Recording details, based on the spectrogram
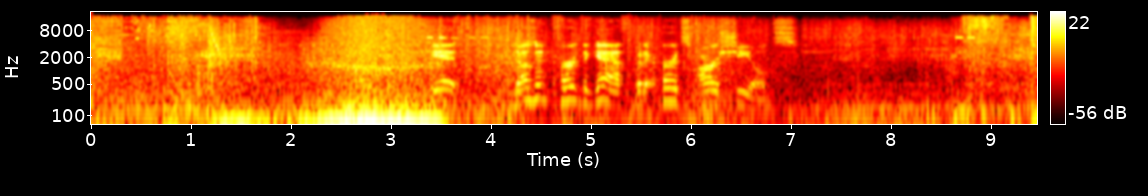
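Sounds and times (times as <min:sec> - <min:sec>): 
deep loud rumble: 0:01.4 - 0:03.7
video game giant wave whooshing past: 0:01.6 - 0:03.6
speech: 0:04.3 - 0:07.1.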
